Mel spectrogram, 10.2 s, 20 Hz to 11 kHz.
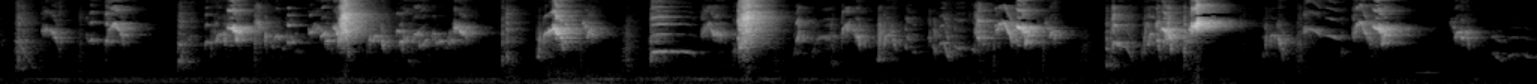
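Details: A pet budgerigar sings in its cage house in October 2024, a fast, scratchy chattering warble of high chirps and harsh buzzy bursts with brief pauses, in a quiet room.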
